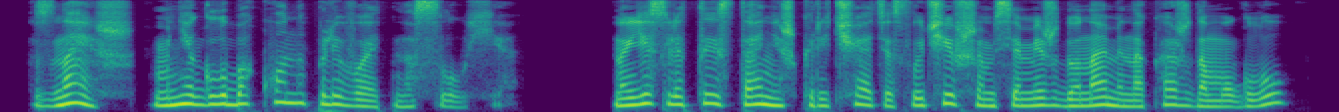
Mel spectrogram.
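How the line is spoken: Almost tender whisper. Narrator (Russian): почти нежно ... шепнул

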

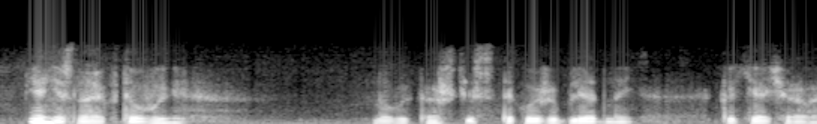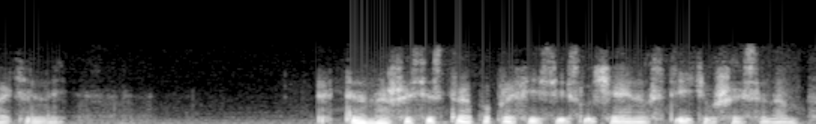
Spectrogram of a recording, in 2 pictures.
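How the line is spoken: Plain. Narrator (Russian): сказала Ванина

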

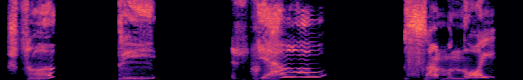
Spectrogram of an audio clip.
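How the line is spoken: Hoarse god. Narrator (Russian): прохрипел бог

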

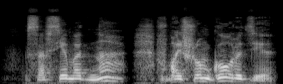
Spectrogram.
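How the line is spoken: Louder groan. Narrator (Russian): Он простонал еще громче

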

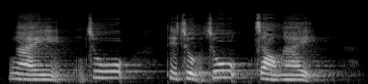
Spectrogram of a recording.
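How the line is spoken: Startled stammering. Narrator (Vietnamese): ông đột nhiên như bị kim đâm nhảy dựng lên, lắp bắp nói

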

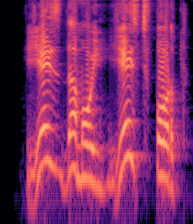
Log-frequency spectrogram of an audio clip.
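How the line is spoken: Joyful shouting. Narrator (Russian): радостно закричал матрос

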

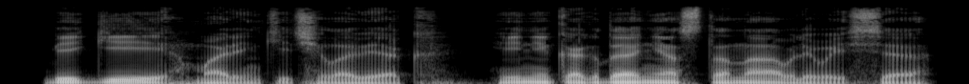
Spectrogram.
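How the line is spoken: Laughing farewell. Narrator (Russian): Ешу с хохотом проводил

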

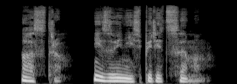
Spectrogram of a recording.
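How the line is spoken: Soft, offhand. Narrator (Russian): мягко бросила Магини знахарка

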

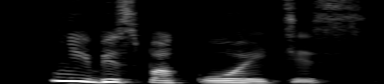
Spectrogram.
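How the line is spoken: Laughing. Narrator (Russian): засмеялся Руперт

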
